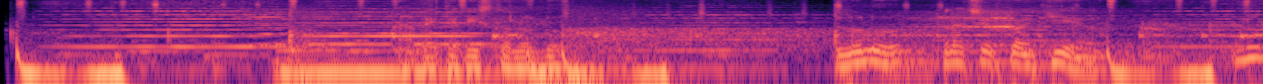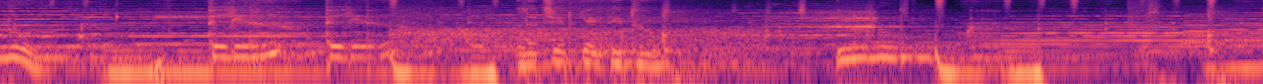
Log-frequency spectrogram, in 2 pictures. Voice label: italian commercial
